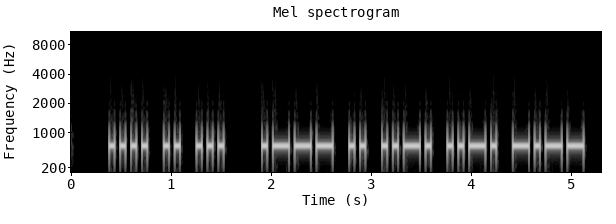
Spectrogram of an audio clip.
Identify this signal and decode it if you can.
Morse code, heard as a keyed tone, about 22 wpm, 700 Hz. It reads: HIS JIFFY
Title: Pangram Challenge v2 - 22wpm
